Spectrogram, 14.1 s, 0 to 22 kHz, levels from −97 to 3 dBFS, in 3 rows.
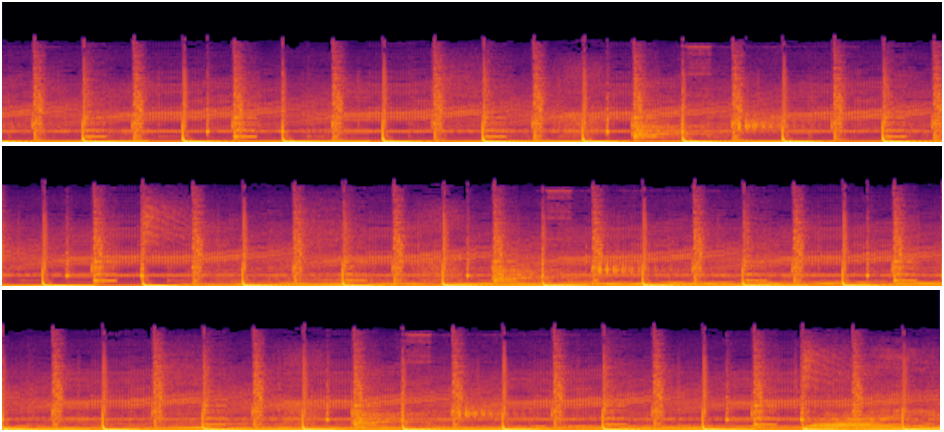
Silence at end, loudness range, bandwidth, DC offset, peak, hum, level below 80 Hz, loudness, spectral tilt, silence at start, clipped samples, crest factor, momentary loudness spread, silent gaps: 0 s; 0 LU; 16 kHz; under 0.1%; -2 dBFS; none; -16 dBFS; -15 LUFS; -5 dB/octave; 0 s; under 0.1%; 10 dB; 3 LU; none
